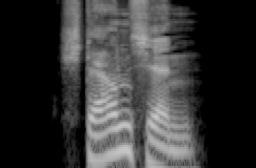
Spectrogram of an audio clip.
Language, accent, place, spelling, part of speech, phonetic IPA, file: German, Germany, Berlin, Sternchen, noun, [ˈʃtɛʁnçən], De-Sternchen.ogg
- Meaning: 1. diminutive of Stern: little star 2. asterisk 3. starlet (young actor or singer, usually female)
